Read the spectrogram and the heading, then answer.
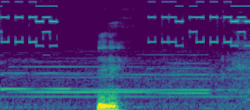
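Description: A phone rings as someone walks out of a hospital, with a repeating pattern of high, warbling electronic tones, fairly soft and steady throughout, interrupted once by a brief low thump partway through.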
